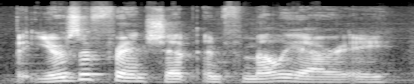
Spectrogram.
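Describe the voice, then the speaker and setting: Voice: mid-range voice, brisk. A let's play host reading game text aloud with casual commentary, over game music.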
